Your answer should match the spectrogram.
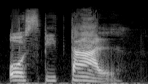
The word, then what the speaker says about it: hospital: word er means hero notice that we're not pronouncing the H ER ospital Hospital hisor history umor humor or horrible with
